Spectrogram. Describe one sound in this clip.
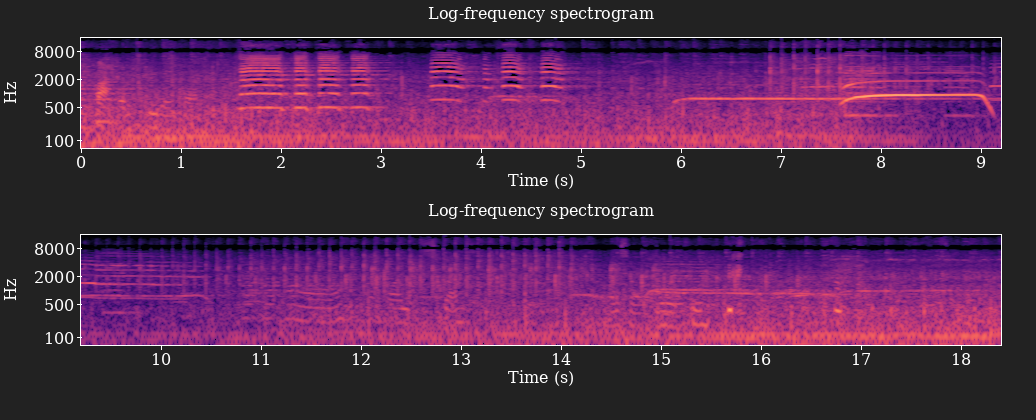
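Many runners' footsteps patter on a road.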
